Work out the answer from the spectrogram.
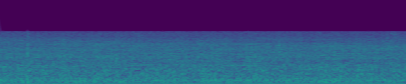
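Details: Steady broadband hiss fills the recording, with no animal calls to be heard.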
